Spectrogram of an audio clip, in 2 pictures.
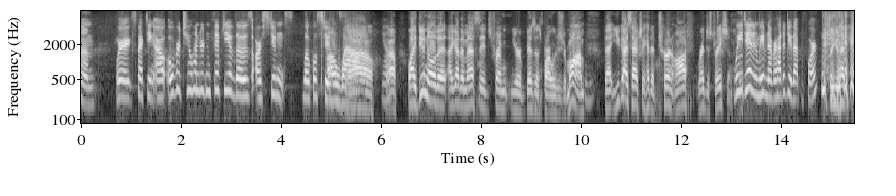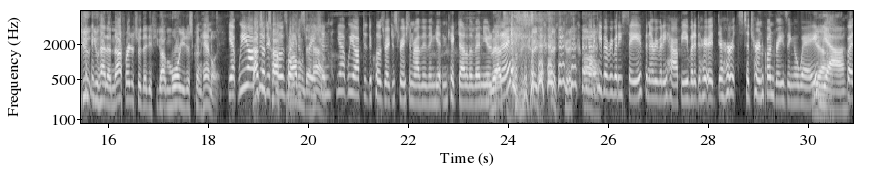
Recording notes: LIVE at the Polar Plunge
